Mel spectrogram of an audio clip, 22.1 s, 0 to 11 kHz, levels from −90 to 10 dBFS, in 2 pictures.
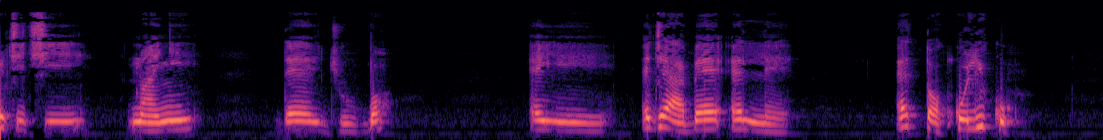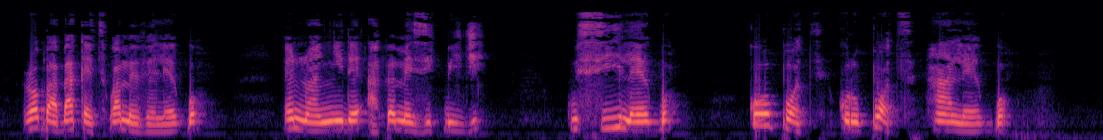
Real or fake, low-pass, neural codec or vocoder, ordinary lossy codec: real; 9.9 kHz; none; MP3, 32 kbps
